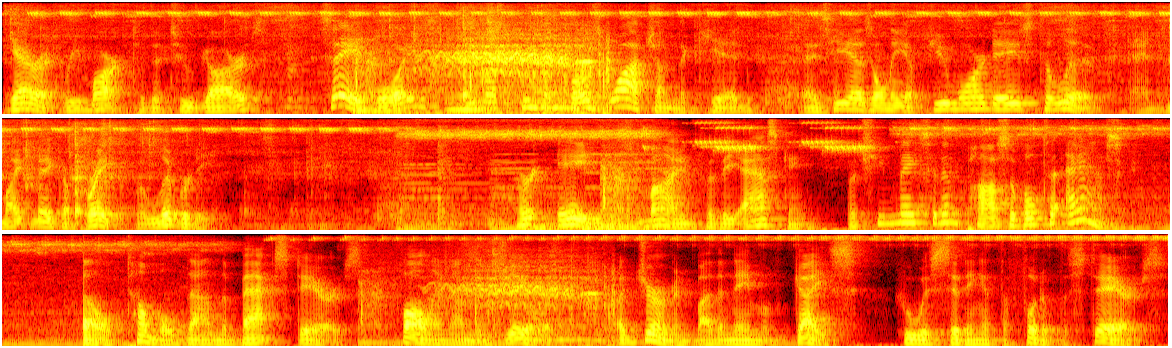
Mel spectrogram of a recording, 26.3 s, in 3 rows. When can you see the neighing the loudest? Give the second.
4 s.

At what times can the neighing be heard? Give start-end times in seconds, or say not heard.
2.6-4.6, 13.2-13.8, 20.1-22.1.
